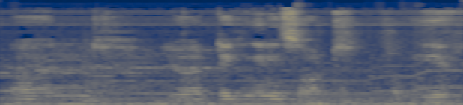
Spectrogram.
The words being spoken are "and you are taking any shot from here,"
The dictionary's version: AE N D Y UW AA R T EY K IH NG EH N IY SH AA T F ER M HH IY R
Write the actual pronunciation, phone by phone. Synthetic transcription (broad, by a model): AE N D Y UW AA R T EY K IH NG EH N IY S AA T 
